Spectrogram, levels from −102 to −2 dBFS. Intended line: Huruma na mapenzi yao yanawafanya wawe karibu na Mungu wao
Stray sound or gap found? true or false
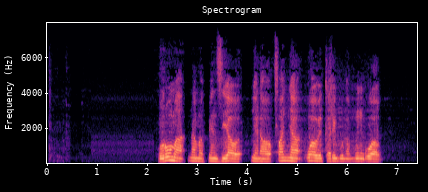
false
